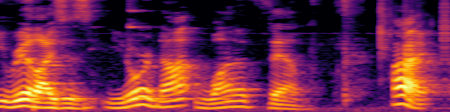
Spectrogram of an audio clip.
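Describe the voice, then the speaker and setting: Somewhat breathy and fairly high-pitched, a man speaks at a very slow pace. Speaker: tabletop game master. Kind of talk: tabletop role-play session.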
